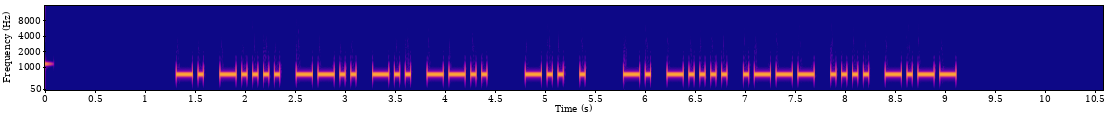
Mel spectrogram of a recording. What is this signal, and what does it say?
Morse code, heard as a keyed tone, about 22 wpm, 700 Hz. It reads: N6ZDZ DE N6JHY
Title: USA Callsign DE Callsign - 5 Characters - 22wpm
